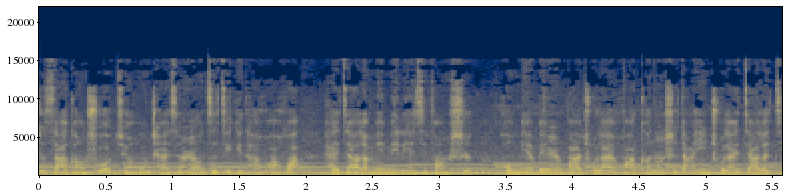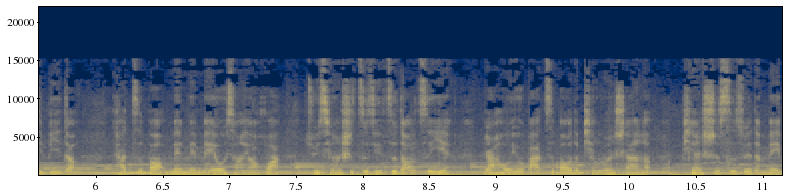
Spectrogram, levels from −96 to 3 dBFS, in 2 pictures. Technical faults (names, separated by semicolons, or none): none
